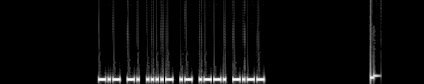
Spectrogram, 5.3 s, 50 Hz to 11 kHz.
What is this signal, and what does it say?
Morse code, heard as a keyed tone, about 38 wpm, 700 Hz. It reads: KN4APY
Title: USA Call Signs - 2x Character Spacing - 40wpm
